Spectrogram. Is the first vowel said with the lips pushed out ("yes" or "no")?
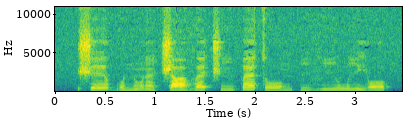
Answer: no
